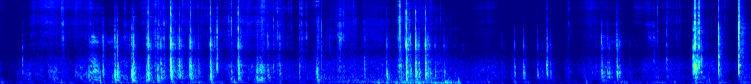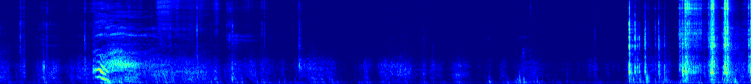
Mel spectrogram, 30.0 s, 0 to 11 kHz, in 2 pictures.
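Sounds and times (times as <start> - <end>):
hand tools clicking and rattling: 2.0 - 7.0.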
